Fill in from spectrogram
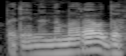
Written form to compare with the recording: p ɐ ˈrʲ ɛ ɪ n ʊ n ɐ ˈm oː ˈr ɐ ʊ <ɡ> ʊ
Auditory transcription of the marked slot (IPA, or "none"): d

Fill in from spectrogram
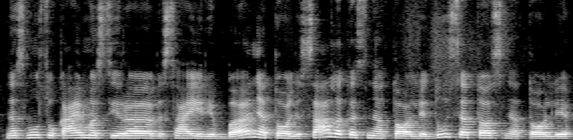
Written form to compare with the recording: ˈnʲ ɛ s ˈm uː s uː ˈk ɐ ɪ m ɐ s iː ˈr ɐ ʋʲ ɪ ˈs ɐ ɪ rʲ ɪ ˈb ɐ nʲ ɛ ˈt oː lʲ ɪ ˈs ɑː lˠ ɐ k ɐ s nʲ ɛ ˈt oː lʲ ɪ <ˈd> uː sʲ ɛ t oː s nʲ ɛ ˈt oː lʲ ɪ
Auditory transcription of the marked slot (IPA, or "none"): d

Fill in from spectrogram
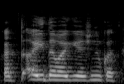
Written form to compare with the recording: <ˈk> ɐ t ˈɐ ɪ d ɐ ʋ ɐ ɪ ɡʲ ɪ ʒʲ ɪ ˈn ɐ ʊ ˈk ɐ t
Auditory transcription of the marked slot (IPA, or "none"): k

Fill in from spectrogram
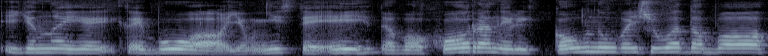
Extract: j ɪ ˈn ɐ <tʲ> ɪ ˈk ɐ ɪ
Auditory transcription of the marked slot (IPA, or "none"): none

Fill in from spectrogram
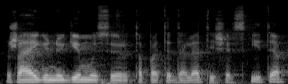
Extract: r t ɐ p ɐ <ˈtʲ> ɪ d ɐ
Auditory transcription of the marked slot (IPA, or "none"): tʲ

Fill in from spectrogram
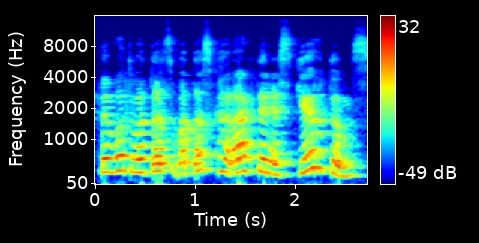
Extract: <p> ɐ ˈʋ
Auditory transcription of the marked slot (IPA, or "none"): t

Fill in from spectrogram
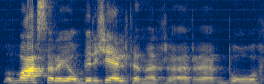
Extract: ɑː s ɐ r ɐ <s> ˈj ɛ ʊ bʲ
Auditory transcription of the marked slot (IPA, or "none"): none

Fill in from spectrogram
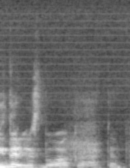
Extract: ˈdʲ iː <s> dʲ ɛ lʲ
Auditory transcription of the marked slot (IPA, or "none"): none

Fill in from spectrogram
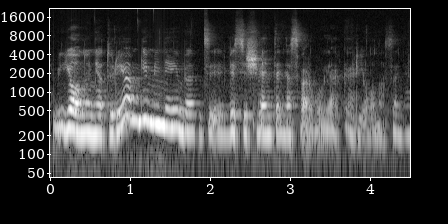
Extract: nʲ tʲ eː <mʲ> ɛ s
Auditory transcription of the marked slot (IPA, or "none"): nʲ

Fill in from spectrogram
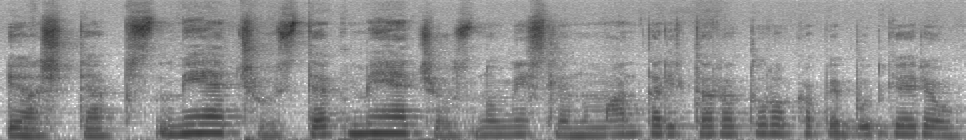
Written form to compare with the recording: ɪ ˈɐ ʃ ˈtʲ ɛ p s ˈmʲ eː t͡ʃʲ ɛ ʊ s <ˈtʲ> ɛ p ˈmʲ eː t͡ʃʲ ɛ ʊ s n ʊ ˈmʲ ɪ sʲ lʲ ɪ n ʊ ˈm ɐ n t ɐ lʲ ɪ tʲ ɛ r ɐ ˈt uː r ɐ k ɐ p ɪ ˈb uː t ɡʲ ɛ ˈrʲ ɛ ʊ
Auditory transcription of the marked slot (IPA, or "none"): tʲ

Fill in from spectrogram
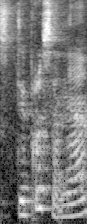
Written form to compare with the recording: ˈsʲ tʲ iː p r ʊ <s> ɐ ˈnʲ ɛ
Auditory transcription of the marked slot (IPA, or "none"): s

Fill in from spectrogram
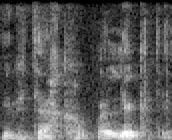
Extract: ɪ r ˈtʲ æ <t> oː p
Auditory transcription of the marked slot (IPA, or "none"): k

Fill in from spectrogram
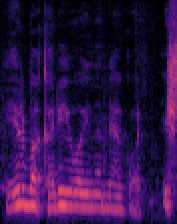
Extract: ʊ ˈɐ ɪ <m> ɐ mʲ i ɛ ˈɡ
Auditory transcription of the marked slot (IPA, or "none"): n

